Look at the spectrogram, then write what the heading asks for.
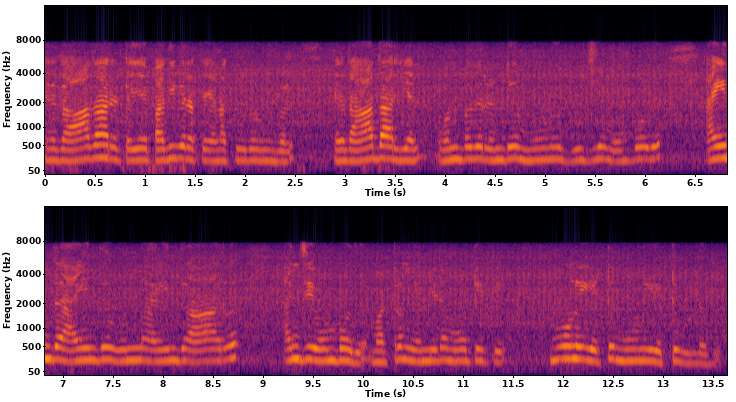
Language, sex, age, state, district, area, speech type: Tamil, female, 60+, Tamil Nadu, Tiruppur, rural, read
